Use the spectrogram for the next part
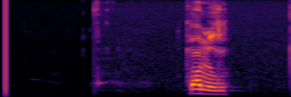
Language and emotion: Russian, neutral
